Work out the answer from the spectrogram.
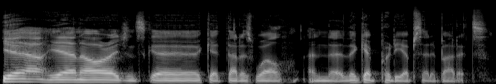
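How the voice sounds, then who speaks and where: Chill guy, low voice, laid back podcast chat, tells little stories. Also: steady tone, moderate pace, clear, resonant tone. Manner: easygoing, anecdotal. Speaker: podcast co-host.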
